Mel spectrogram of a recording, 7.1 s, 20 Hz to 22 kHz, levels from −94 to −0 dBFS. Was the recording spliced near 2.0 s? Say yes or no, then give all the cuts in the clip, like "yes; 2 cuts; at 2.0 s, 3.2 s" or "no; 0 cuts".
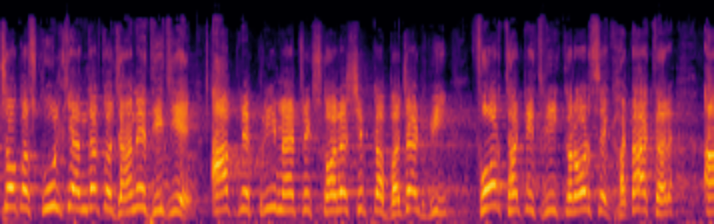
yes; 1 cut; at 2.0 s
